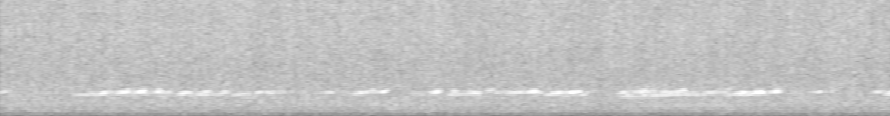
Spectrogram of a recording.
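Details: Frogs calling beside a river in a pristine forest: short, mid-high trilled bursts repeat almost continuously in a steady chorus, laid over the constant broad rush of flowing water.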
